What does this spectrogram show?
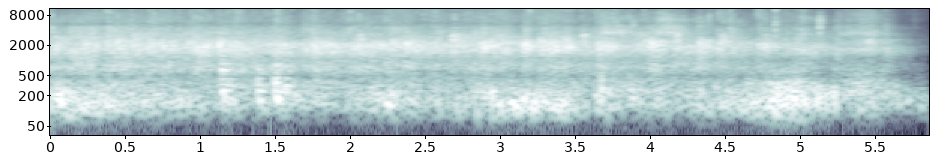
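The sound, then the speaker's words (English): A crowd claps steadily as a guest is invited to come up, in a dense, even wash of applause that holds for several seconds, then fades away at the end. No one speaks over it. “Will you give her a round of applause as she comes up and uh, spend some time with us?”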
